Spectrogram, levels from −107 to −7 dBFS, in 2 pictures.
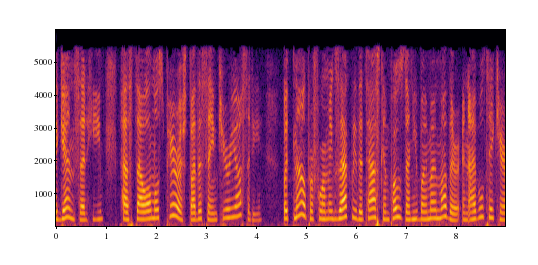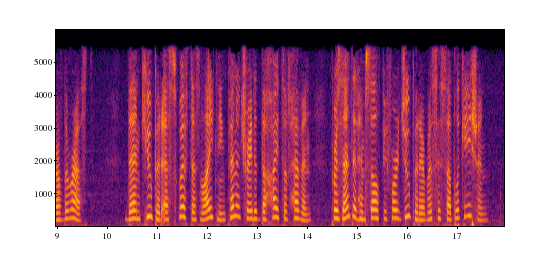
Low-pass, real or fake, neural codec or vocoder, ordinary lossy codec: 5.4 kHz; real; none; MP3, 48 kbps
